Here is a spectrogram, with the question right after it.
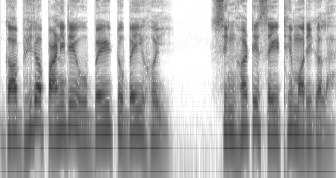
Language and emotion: Odia, neutral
